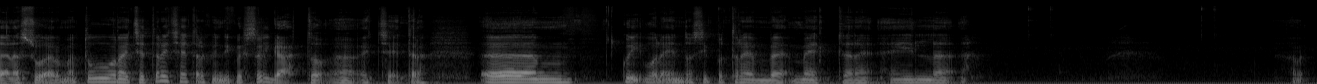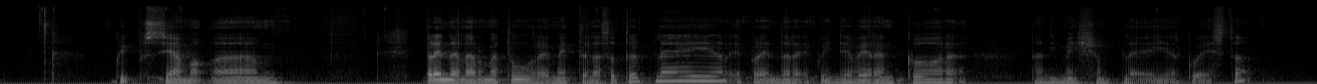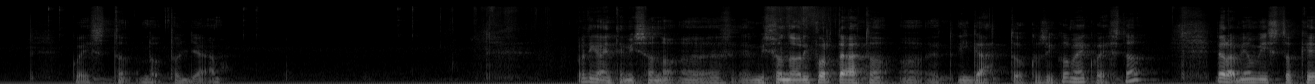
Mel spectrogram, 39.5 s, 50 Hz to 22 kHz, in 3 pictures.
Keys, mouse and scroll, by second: 1.6 click, 7.1 click, 10.2 click, 12.0 click, 13.5 click, 14.8 click, 17.0 click, 22.5 click, 26.8 click, 27.3 right click, 28.7 click, 30.3 click.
